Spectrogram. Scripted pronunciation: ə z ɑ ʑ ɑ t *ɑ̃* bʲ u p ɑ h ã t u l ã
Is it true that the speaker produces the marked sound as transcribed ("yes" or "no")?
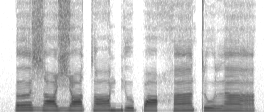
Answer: yes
